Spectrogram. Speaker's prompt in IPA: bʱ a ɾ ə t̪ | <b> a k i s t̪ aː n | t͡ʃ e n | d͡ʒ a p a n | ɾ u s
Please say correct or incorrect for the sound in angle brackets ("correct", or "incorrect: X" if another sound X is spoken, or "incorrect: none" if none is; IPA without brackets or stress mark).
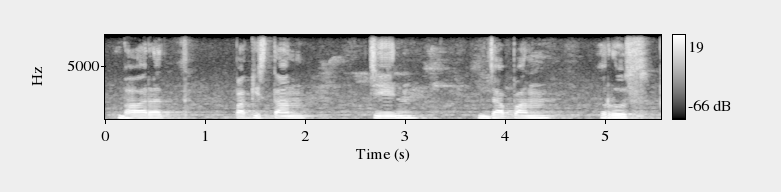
incorrect: p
